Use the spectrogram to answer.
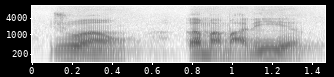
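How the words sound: There is a pause after the first word. Someone is speaking directly to the named person. "se eu puser uma vírgula após a palavra João"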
